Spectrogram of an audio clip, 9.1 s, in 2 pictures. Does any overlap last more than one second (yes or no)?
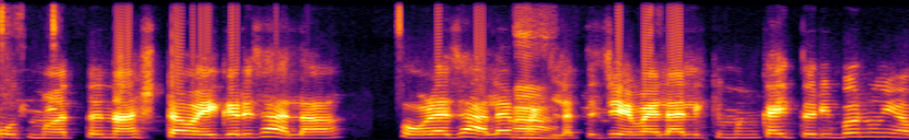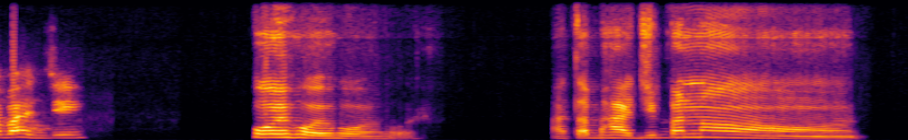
no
